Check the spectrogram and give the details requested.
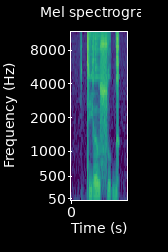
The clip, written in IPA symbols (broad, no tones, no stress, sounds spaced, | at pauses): t j ə sʷ ɯ ɡ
